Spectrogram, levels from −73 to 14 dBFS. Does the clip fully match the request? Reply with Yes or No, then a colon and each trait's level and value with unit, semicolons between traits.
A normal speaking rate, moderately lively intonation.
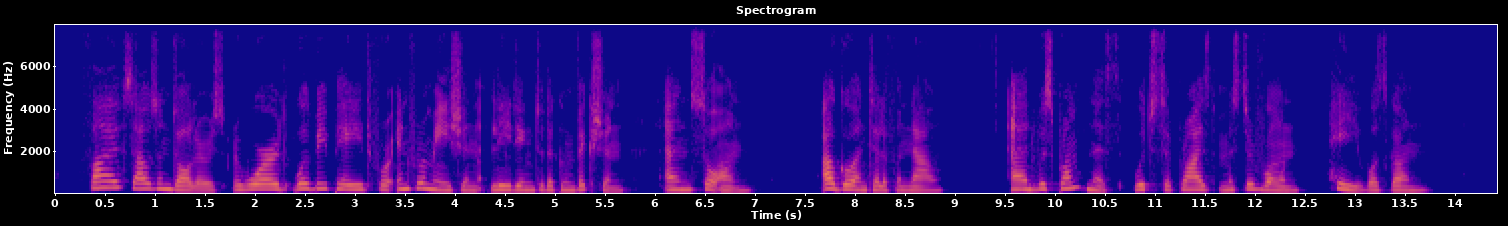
No: slow, 130 wpm; average, 4.1 semitones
